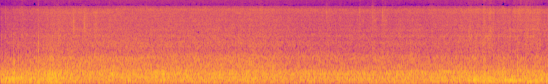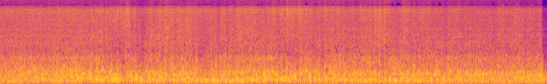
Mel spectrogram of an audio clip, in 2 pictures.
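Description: Passenger train running at speed, heard from the open door of a coach: a steady loud rumble of steel wheels on the rails, with a few sharper clacks from the track about halfway through, and a little louder in the second half.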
